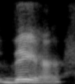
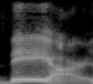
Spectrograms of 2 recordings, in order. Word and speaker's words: there: There. So a lot of my students at least in Japan they pronounce this as they are.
